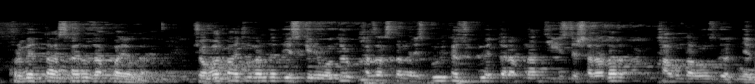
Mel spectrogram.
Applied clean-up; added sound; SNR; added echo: classical method WPE with log-MMSE.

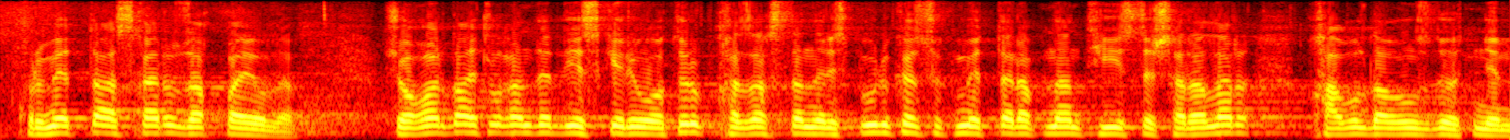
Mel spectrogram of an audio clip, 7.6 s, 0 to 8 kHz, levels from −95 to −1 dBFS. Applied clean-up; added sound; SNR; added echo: none; none; none; none.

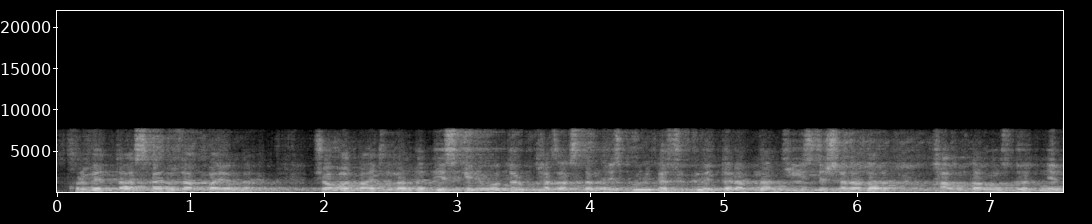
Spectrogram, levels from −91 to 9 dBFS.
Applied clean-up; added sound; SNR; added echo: neural separator model SepFormer DNS4.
